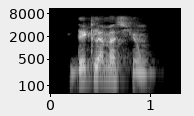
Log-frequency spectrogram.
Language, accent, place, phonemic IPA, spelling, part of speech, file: French, France, Lyon, /de.kla.ma.sjɔ̃/, déclamation, noun, LL-Q150 (fra)-déclamation.wav
- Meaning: 1. declamation 2. ranting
